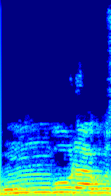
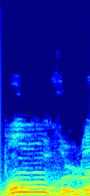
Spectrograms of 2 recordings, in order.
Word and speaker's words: 몽골: 또 몽골이라고 하는 발음이 어려워서 중국 애들이 몽고라고 붙였다고 합니다. 그래서 몽고라고 하는 거는 몽골 사람들을 무시하는 발언입니다. 그래서 우리는 한자로는 몽고라고 쓰긴 하지만 실제로 발음하거나 쓸 때는 몽골로 해야 됩니다.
